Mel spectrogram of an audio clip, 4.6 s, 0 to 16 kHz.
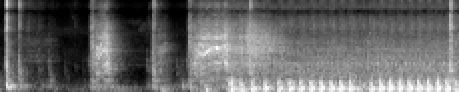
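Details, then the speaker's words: Polaris RZR 170 youth side-by-side after stator repair, battery a little weak; previously took about five minutes to start: a couple of quiet turns, then catches at once and settles into a steady even idle; normal quick start. "now this thing normally it would take probably a good five minutes to start and there it is"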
